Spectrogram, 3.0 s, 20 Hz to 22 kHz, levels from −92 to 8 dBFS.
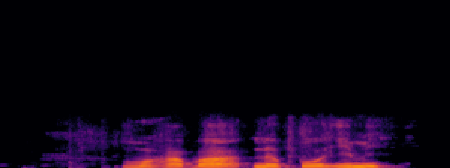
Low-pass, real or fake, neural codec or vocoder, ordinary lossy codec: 7.2 kHz; real; none; Opus, 24 kbps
